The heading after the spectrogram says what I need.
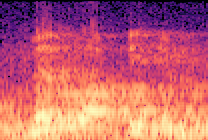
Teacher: تدغم النون الساكنة في الراء بدون غنة في مذهب جمهور أهل الأداء، وهو قراءة العامة لحفص من طريق الشاطبية التي هي قراءة · Term: الإدغام بغير غنة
